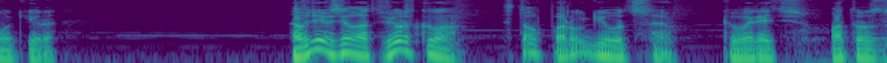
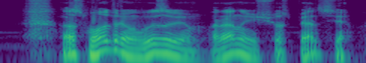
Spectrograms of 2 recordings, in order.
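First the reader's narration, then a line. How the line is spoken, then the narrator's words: Plain. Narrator (Russian): ответили ей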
